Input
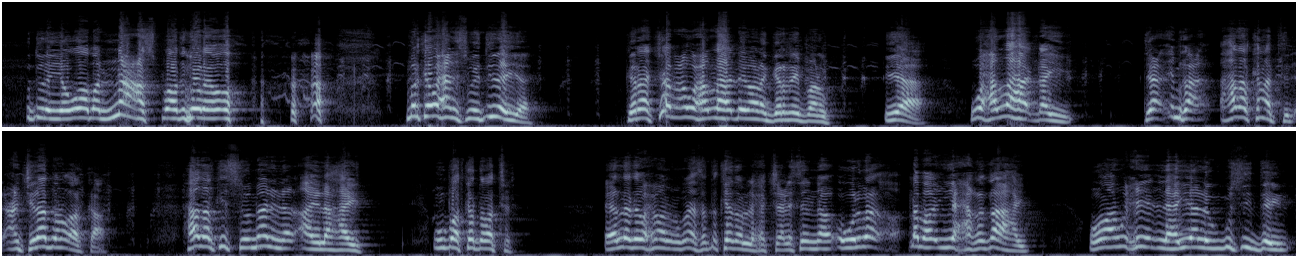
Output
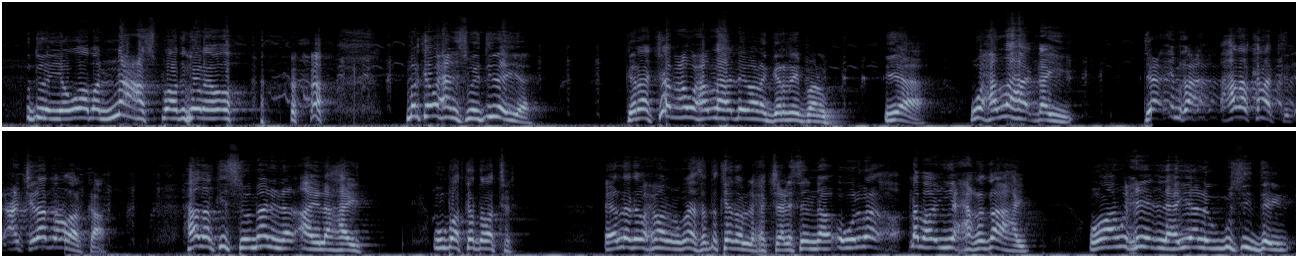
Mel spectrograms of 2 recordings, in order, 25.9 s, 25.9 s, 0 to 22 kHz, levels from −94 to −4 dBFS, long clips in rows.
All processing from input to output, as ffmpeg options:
-filter_complex "[0:a]asettb=1/sr,asplit=3[s0][s1][s2];[s0]atrim=end=7.994[s3];[s1]atrim=start=7.99:end=8.86,asetpts=PTS-STARTPTS,afade=t=in:d=0.004:c=qsin,afade=t=out:st=0.866:d=0.004:c=qsin,tiltshelf=f=1200:g=4.5,bandreject=f=60:t=h:w=6,bandreject=f=120:t=h:w=6,bandreject=f=180:t=h:w=6,bandreject=f=240:t=h:w=6,bandreject=f=300:t=h:w=6,bandreject=f=360:t=h:w=6,bandreject=f=420:t=h:w=6,bandreject=f=480:t=h:w=6,bandreject=f=540:t=h:w=6[s4];[s2]atrim=start=8.856[s5];[s3][s4]acrossfade=d=0.004:c1=hsin:c2=qsin[s6];[s6][s5]acrossfade=d=0.004:c1=qsin:c2=hsin,asettb=1/sr,asplit=3[s7][s8][s9];[s7]atrim=end=11.494[s10];[s8]atrim=start=11.49:end=13.57,asetpts=PTS-STARTPTS,afade=t=in:d=0.004:c=qsin,afade=t=out:st=2.076:d=0.004:c=qsin,highpass=1000,tiltshelf=f=1400:g=4.5,aecho=1:1:120|240|360:0.126|0.0478|0.0182,atrim=end_sample=91728[s11];[s9]atrim=start=13.566[s12];[s10][s11]acrossfade=d=0.004:c1=hsin:c2=qsin[s13];[s13][s12]acrossfade=d=0.004:c1=qsin:c2=hsin,lowshelf=f=100:t=q:w=1.5:g=10,acompressor=threshold=0.0224:ratio=6"

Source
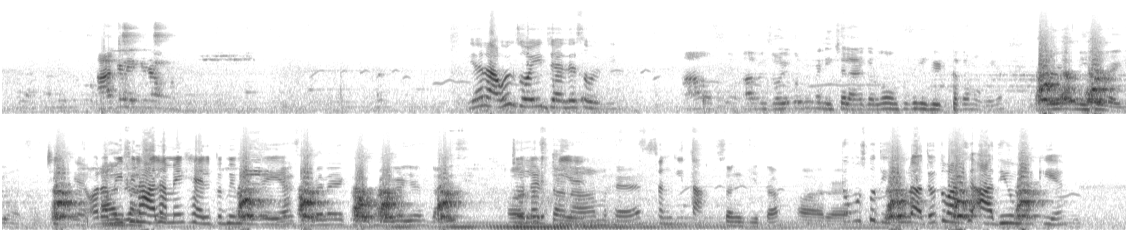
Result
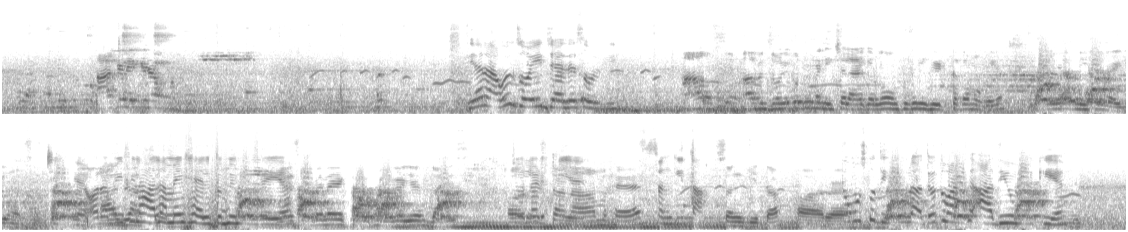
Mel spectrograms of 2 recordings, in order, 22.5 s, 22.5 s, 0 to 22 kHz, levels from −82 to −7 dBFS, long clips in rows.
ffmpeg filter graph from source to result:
-filter_complex "[0:a]asettb=1/sr,asplit=3[s0][s1][s2];[s0]atrim=end=5.924[s3];[s1]atrim=start=5.92:end=7.98,asetpts=PTS-STARTPTS,afade=t=in:d=0.004:c=qsin,afade=t=out:st=2.056:d=0.004:c=qsin,equalizer=f=140:w=1.2:g=11,acompressor=threshold=0.00562:ratio=2:attack=3.2:release=140:knee=1:detection=peak,acrusher=bits=8:mode=log:mix=0:aa=0.000001[s4];[s2]atrim=start=7.976[s5];[s3][s4]acrossfade=d=0.004:c1=hsin:c2=qsin[s6];[s6][s5]acrossfade=d=0.004:c1=qsin:c2=hsin,asettb=1/sr,asplit=3[s7][s8][s9];[s7]atrim=end=12.354[s10];[s8]atrim=start=12.35:end=13.8,asetpts=PTS-STARTPTS,afade=t=in:d=0.004:c=qsin,afade=t=out:st=1.446:d=0.004:c=qsin,aeval=exprs='val(0)+0.5*0.0133*sgn(val(0))':c=same,acrossover=split=1600|5300[s11][s12][s13];[s11]acompressor=threshold=0.0355:ratio=4[s14];[s12]acompressor=threshold=0.00398:ratio=4[s15];[s13]acompressor=threshold=0.00398:ratio=4[s16];[s14][s15][s16]amix=inputs=3:normalize=0[s17];[s9]atrim=start=13.796[s18];[s10][s17]acrossfade=d=0.004:c1=hsin:c2=qsin[s19];[s19][s18]acrossfade=d=0.004:c1=qsin:c2=hsin,asettb=1/sr,asplit=3[s20][s21][s22];[s20]atrim=end=14.434[s23];[s21]atrim=start=14.43:end=14.99,asetpts=PTS-STARTPTS,afade=t=in:d=0.004:c=qsin,afade=t=out:st=0.556:d=0.004:c=qsin,lowpass=3100,agate=range=0.0224:threshold=0.00631:ratio=3:release=100:detection=peak[s24];[s22]atrim=start=14.986[s25];[s23][s24]acrossfade=d=0.004:c1=hsin:c2=qsin[s26];[s26][s25]acrossfade=d=0.004:c1=qsin:c2=hsin,acompressor=threshold=0.00447:ratio=2.5,highshelf=f=4600:g=-11,alimiter=level_in=9.44:limit=0.0631:level=0:latency=1:release=44,volume=0.106,volume=4.47"

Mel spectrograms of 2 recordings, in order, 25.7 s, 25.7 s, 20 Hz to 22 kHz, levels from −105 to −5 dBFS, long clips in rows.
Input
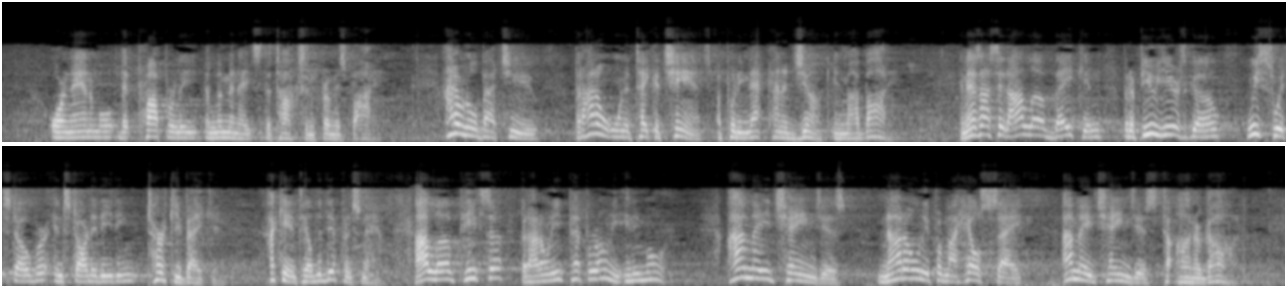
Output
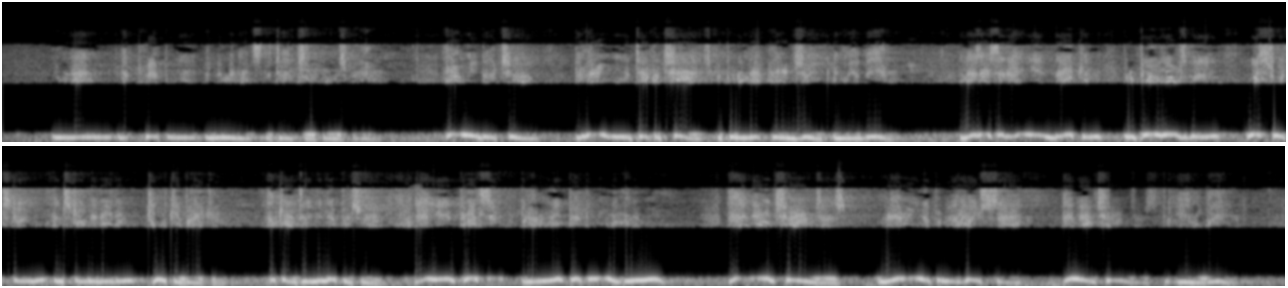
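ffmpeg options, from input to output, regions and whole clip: -filter_complex "[0:a]asettb=1/sr,asplit=3[s0][s1][s2];[s0]atrim=end=23.914[s3];[s1]atrim=start=23.91:end=24.5,asetpts=PTS-STARTPTS,afade=t=in:d=0.004:c=qsin,afade=t=out:st=0.586:d=0.004:c=qsin,acompressor=threshold=0.0282:ratio=2.5:attack=3.2:release=140:knee=1:detection=peak,highshelf=f=3000:g=-10[s4];[s2]atrim=start=24.496[s5];[s3][s4]acrossfade=d=0.004:c1=hsin:c2=qsin[s6];[s6][s5]acrossfade=d=0.004:c1=qsin:c2=hsin,afftfilt=real='re*(1-between(b*sr/4096,240,2100))':imag='im*(1-between(b*sr/4096,240,2100))':win_size=4096:overlap=0.75,dynaudnorm=f=460:g=17:m=1.58,alimiter=limit=0.1:level=0:latency=1:release=29"

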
